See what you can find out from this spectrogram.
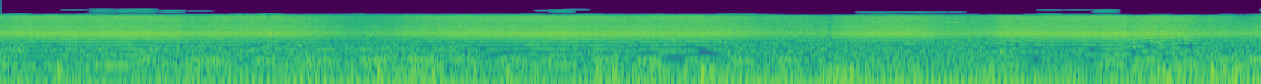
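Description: A fly buzzes continuously, its steady whining drone wavering slightly in pitch and loudness, with no voices present.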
